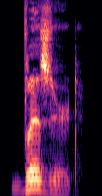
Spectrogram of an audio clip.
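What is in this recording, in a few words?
"blizzard", English, American accent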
